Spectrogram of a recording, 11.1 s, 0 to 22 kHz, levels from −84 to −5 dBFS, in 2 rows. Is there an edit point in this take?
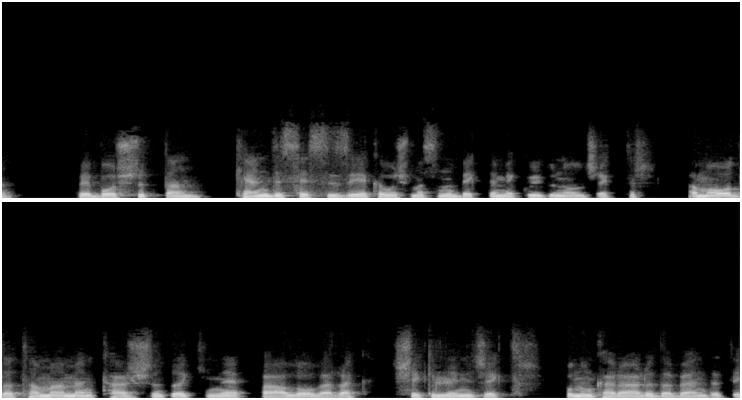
yes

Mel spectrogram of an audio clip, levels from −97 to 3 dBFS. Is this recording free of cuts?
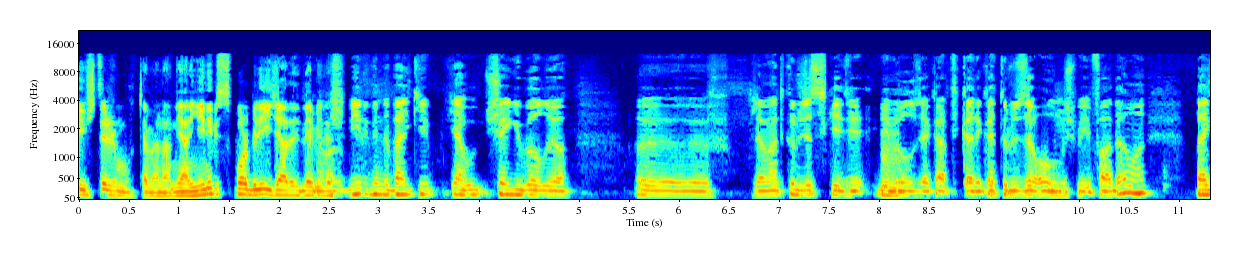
yes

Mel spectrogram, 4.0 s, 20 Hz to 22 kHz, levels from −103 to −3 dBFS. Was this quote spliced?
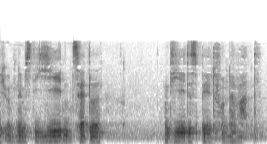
no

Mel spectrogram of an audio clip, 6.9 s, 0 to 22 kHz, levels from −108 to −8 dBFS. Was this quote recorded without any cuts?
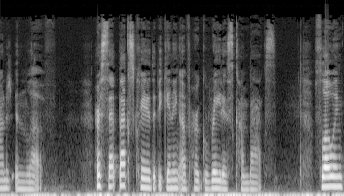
yes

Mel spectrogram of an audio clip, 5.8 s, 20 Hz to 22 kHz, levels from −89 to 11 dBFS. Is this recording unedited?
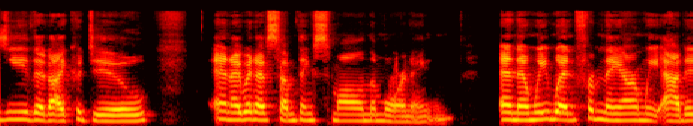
yes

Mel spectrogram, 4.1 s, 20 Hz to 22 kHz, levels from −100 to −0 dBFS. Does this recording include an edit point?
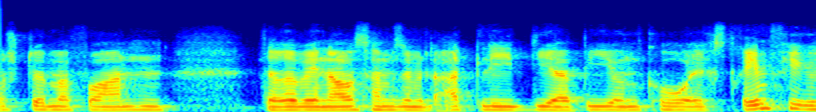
no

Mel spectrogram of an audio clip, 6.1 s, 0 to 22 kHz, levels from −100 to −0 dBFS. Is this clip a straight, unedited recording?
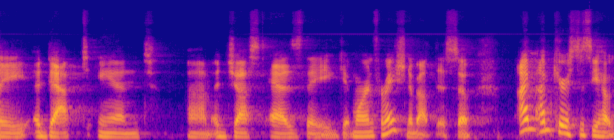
yes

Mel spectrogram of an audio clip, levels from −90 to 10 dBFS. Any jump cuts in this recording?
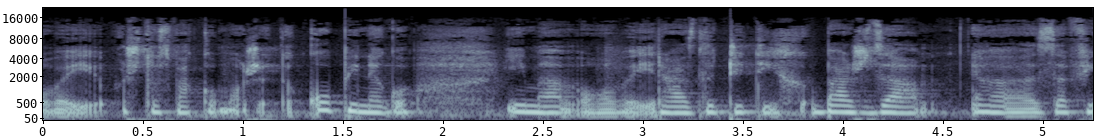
no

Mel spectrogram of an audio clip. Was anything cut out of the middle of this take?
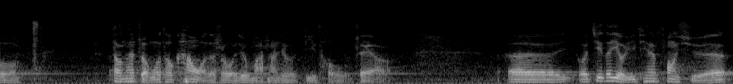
yes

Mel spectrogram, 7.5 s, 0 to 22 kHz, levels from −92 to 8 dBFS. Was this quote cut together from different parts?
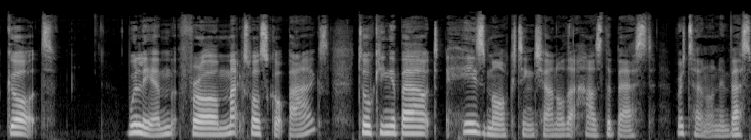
no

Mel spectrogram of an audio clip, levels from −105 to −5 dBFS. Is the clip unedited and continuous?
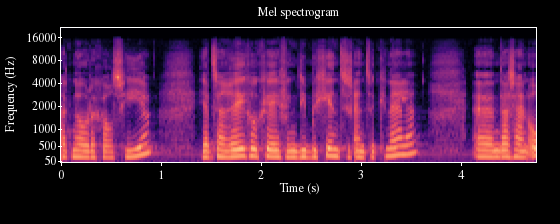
no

